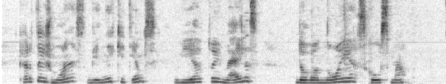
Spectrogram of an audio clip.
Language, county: Lithuanian, Vilnius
